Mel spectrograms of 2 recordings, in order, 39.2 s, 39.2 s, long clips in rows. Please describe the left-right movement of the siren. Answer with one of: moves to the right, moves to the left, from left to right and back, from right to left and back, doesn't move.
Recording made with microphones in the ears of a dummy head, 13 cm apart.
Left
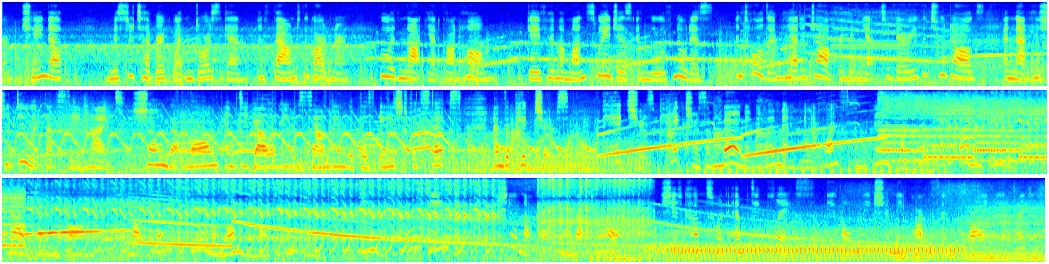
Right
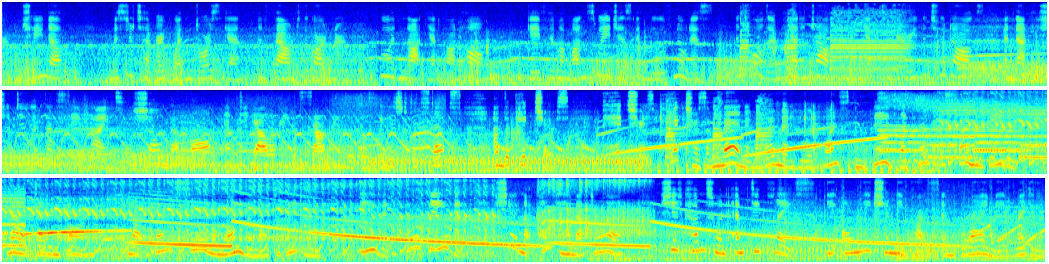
moves to the right.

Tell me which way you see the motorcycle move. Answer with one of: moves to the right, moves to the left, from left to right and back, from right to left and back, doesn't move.
moves to the left.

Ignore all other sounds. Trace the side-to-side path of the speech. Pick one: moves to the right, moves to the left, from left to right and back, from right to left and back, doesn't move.
moves to the right.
